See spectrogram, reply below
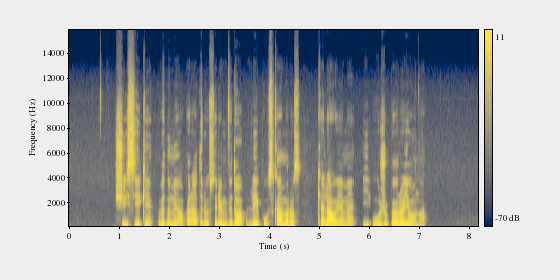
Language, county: Lithuanian, Vilnius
